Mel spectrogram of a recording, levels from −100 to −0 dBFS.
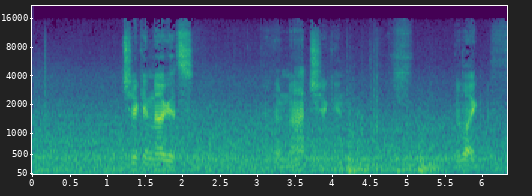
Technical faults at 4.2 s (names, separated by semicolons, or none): none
